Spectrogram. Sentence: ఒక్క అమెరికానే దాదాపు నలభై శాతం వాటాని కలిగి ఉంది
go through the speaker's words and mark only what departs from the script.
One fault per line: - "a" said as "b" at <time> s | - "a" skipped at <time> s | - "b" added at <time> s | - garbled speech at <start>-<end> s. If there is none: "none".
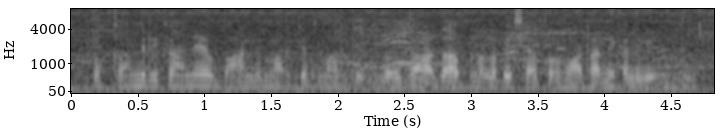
- "బాండ్ మార్కెట్ మార్కెట్లో" added at 1.1 s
